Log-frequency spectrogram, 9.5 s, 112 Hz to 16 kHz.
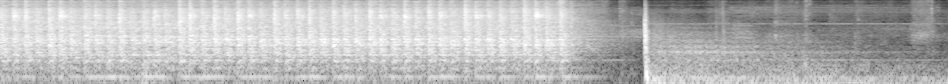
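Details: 1996 Chevy Impala SS, first start attempt after over 10 years sitting, fresh gas added, key lock bypassed: steady starter churn near four beats a second with no catching; crank no start, suspected low fuel pressure, not confirmed.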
